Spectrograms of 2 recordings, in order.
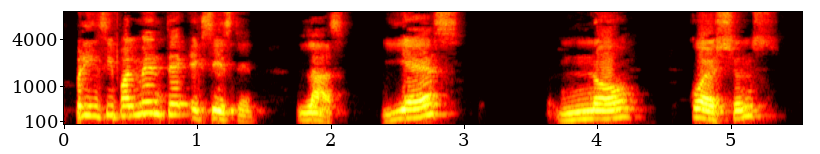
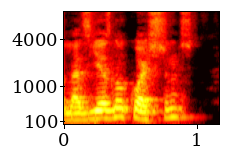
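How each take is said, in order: First: Drawn-out teacher's slow naming of "yes, no questions"; slow, careful. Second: Said in the usual way. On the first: Shown as a demonstration. Teacher introducing the term to her class, said slowly. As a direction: stretch out "las yes, no questions" slowly, word by word. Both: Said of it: "¿Listo?".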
